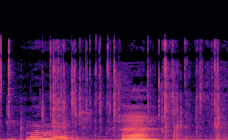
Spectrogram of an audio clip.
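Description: Light crinkling and clicking of a plastic snack packet being handled and pulled open, with two short voiced sounds from a person partway through.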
